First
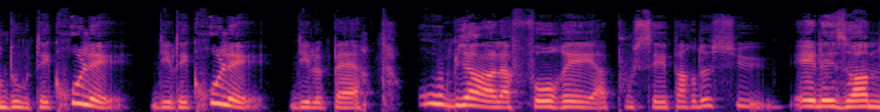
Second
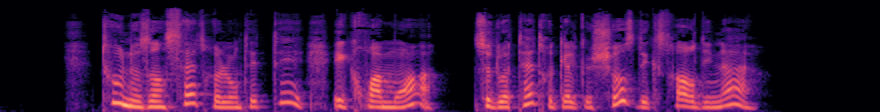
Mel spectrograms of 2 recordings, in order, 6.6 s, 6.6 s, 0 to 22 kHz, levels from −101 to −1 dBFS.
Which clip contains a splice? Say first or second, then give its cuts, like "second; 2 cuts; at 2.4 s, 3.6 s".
first; 1 cut; at 1.3 s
